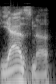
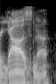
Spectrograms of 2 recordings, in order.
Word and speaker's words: Jasna: I first read it that is not in fact correct so but what would it is it's yasna or yasna but what is it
